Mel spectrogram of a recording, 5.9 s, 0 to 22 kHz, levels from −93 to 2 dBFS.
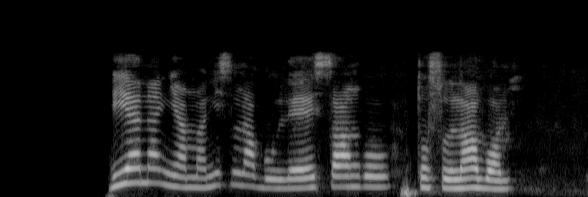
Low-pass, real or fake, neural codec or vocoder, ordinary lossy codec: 7.2 kHz; fake; codec, 16 kHz, 4 kbps, FunCodec, trained on LibriTTS, 50 frames a second; AAC, 48 kbps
